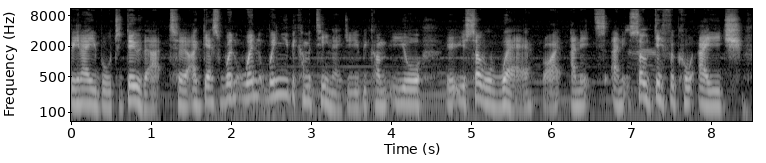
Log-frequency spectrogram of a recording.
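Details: Stuttering with blocks, repetitions and many fillers in an adult woman who has stammered since childhood (onset stated as about age two or three, and also as age seven, 33 years ago).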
